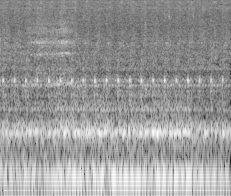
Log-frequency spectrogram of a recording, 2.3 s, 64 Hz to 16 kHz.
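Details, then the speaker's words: 2016 Hyundai Elantra 2.0 direct injection, P0017 cam-crank correlation, after short block replacement with old tensioner reused: light rapid slapping ticks at idle, cams off one or two degrees; weak tensioner suspected, not yet opened. "so as you can hear that you can hear a it's like a slapping right and as you can see there it's like off uh maybe two or one degree in there same thing with our intake but"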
